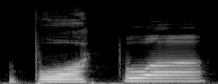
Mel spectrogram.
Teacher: it's almost like it's got a U in the middle. It's almost like it's B-U-O.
